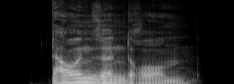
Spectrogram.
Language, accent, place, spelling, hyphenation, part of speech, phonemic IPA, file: German, Germany, Berlin, Downsyndrom, Down‧syn‧drom, noun, /ˈdaʊ̯nzʏnˌdʁoːm/, De-Downsyndrom.ogg
- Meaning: Down syndrome / Down's syndrome (Down’s syndrome)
